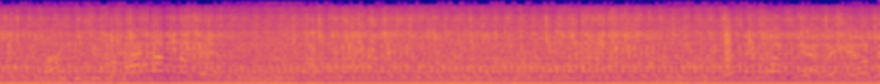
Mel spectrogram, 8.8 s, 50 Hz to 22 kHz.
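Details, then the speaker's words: Wartime H tractor, last run around the 80s or 90s, at full operating temperature after a slowed idle: a steady, low, even putter with no knocks or misses and great oil pressure, a normal idle. "got G going I don't hear any knocking to you we are at full operating temperature and we still got great oil pressure"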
